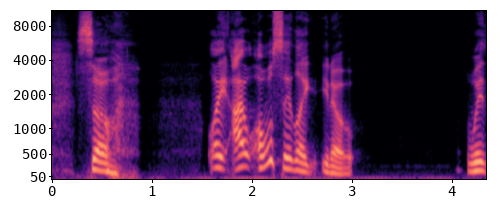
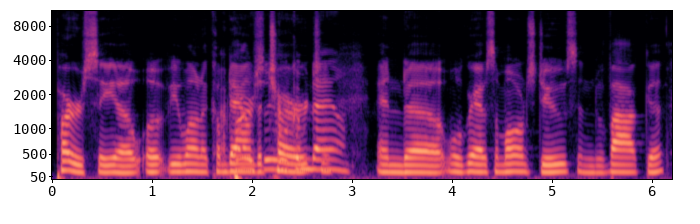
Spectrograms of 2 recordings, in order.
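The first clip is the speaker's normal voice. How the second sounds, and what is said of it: Very deep, heavy Southern accent. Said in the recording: “He is doing like a very deep, heavy Southern accent ... it's very strong ... it's a very like strong Southern accent”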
